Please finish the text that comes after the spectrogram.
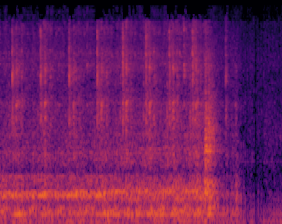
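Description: A sewing machine stitches bias binding onto fabric with a steady, fast mechanical whirring and rhythmic needle clatter, fairly quiet and close, slowing and stopping near the end.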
